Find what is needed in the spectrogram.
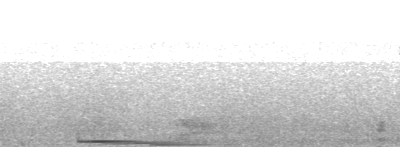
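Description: Three short, steady chime-like tones stepping down in pitch, one after another, about half a second in, over a low background hum.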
